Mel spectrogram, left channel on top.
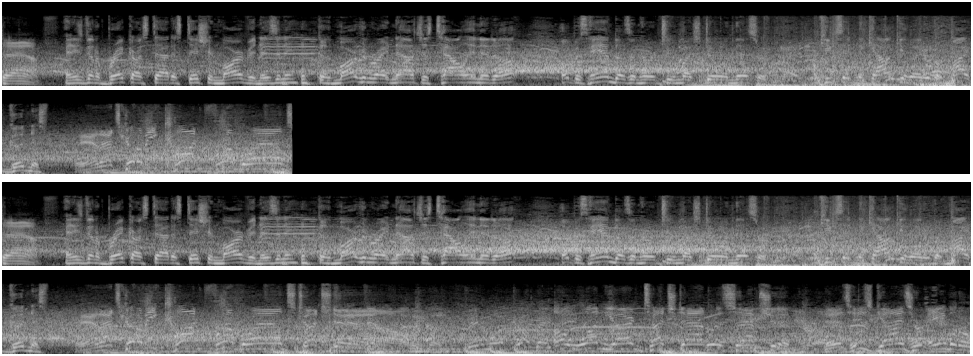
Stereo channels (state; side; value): drops out; left; at 12.6 s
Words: And he's going to break our statistician Marvin, isn't he? Because Marvin right now is just tallying it up. Hope his hand doesn't hurt too much doing this or keeps hitting the calculator, but my goodness. And that's going to be caught for a Browns touchdown. A 1-yard touchdown reception as his guys are able to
